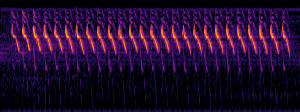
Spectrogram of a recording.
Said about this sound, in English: Songs can also be dry and mechanical, like this chipping sparrow's.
